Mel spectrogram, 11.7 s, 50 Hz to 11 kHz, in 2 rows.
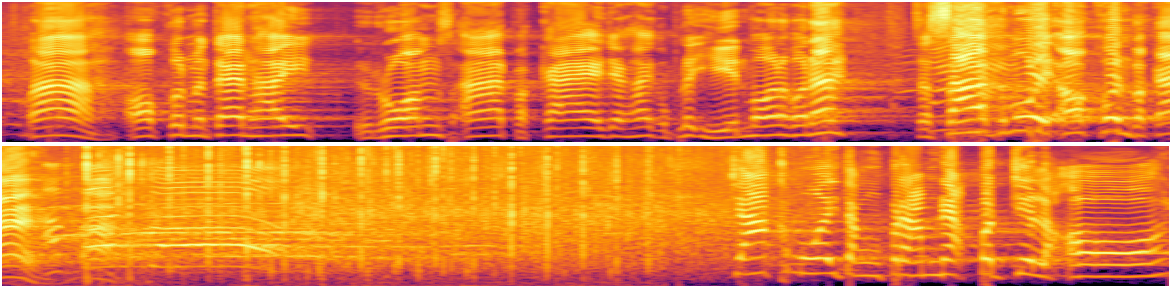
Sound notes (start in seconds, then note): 6.0 applause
